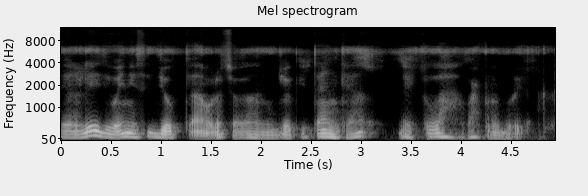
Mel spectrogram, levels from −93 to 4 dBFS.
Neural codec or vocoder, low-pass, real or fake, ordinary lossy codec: codec, 24 kHz, 1.2 kbps, DualCodec; none; fake; none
